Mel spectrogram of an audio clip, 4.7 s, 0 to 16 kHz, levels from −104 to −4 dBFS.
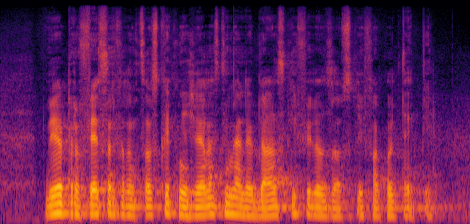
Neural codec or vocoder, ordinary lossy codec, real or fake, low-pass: codec, 44.1 kHz, 3.4 kbps, Pupu-Codec; none; fake; 14.4 kHz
